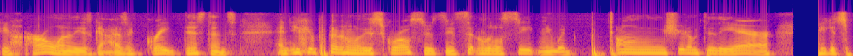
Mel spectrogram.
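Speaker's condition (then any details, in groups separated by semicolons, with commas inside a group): No condition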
